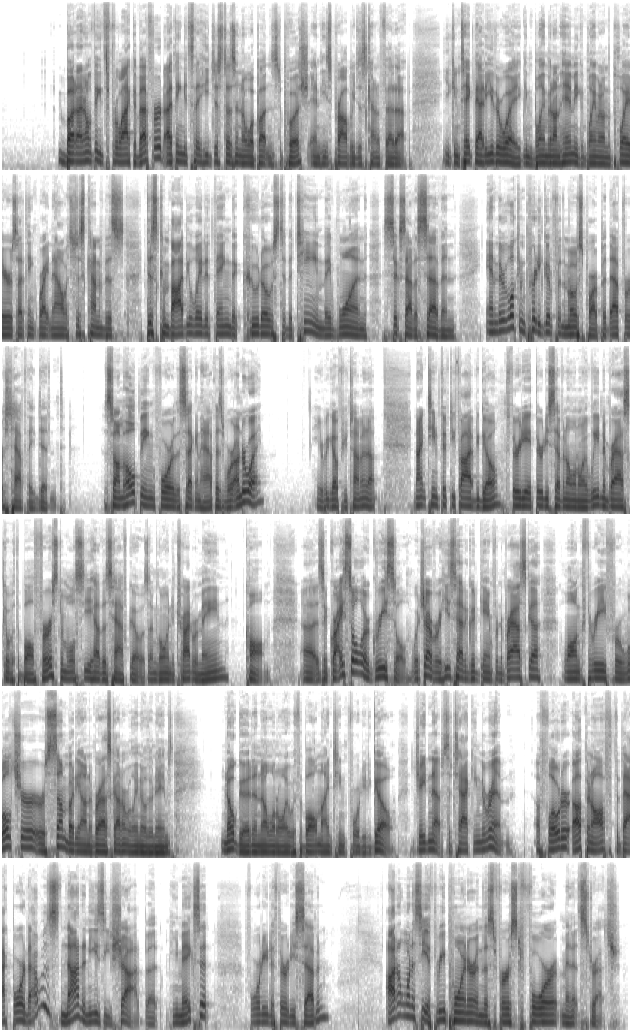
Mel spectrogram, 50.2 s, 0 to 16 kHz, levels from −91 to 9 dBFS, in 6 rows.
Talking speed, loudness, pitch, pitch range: 245 wpm, -19 LUFS, 115 Hz, 100-130 Hz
